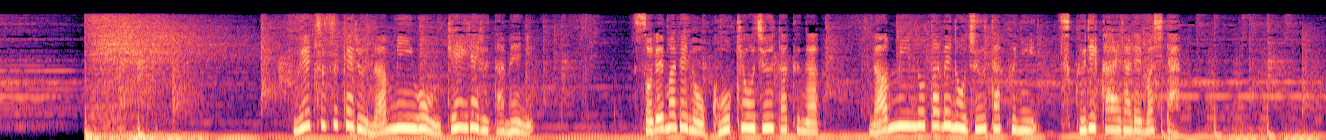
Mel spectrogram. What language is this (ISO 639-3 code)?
jpn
